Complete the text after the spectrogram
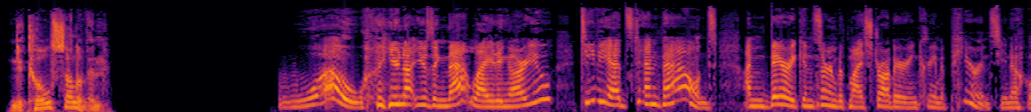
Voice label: commercial; Innovative LA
